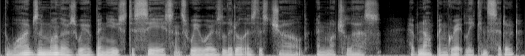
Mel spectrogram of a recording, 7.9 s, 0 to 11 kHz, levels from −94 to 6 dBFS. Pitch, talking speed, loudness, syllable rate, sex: 90 Hz, 200 wpm, -19 LUFS, 4.9 syllables/s, male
